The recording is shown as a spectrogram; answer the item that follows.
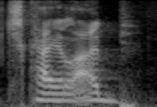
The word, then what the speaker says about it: Skylab: Você falou do Rogério Scarlab? Skylab. É, falei certo? É, é, é, Skylab.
